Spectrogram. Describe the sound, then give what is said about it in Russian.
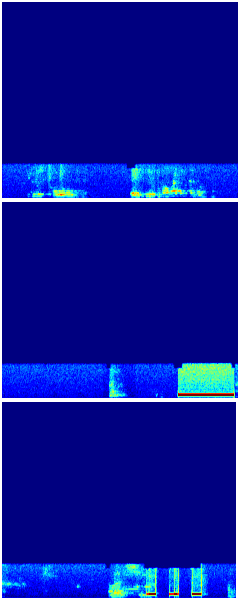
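Telephone keypad tones dial an extension on an automated company phone line: one long steady tone, then three short, quick beeps. Voices talk before and between the tones. “Или наберите добавочный номер в тональном режиме.”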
